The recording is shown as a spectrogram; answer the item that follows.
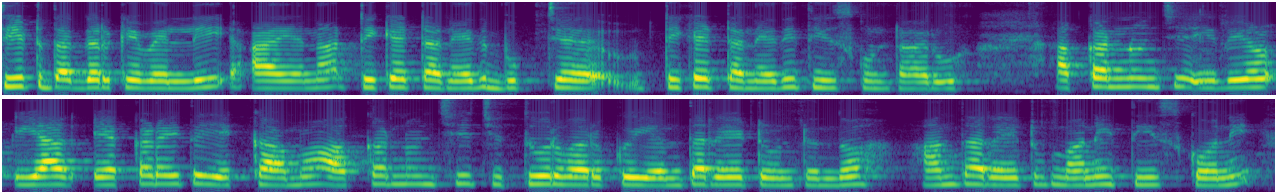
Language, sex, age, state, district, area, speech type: Telugu, female, 18-30, Andhra Pradesh, Chittoor, urban, spontaneous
